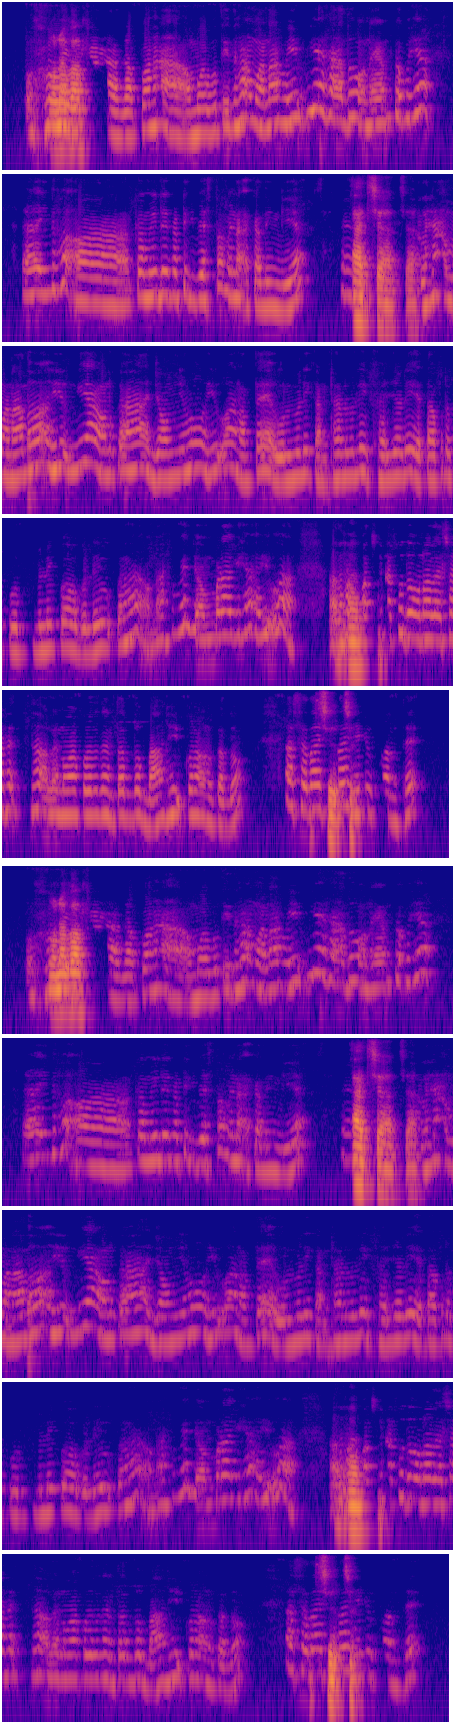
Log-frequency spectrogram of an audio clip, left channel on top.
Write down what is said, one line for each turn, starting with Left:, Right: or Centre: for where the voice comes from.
Left: ᱦᱳᱭ
Centre: ᱢᱚᱱᱳᱵᱷᱟᱵ
Left: ᱵᱚᱭᱦᱟ ᱜᱟᱯᱟ ᱦᱟᱸᱜ ᱚᱢᱵᱟᱵᱩᱛᱤ ᱫᱚ ᱦᱟᱸᱜ ᱢᱟᱱᱟᱣ ᱦᱩᱭᱩᱜ ᱜᱮᱭᱟ ᱦᱟᱸᱜ, ᱟᱫᱚ ᱚᱱᱮ ᱚᱱᱠᱟ ᱵᱚᱭᱦᱟ ᱦᱮᱸ ᱤᱧ ᱫᱚ ᱦᱟᱸᱜ ᱠᱟᱹᱢᱤ ᱨᱮ ᱠᱟᱹᱴᱤᱡ ᱵᱮᱥᱛᱚ ᱢᱮᱱᱟᱜ ᱠᱟᱹᱫᱤᱧ ᱜᱮᱭᱟ ᱦᱮᱸ,
Centre: ᱟᱪᱪᱷᱟ ᱟᱪᱪᱷᱟ
Left: ᱛᱟᱦᱚᱞᱮ ᱦᱟᱸᱜ ᱢᱟᱱᱟᱣ ᱫᱚ
Centre: ᱟᱪᱪᱷᱟ
Left: ᱦᱟᱸᱜ ᱦᱩᱭᱩᱜ ᱜᱮᱭᱟ᱾ ᱚᱱᱠᱟ ᱦᱟᱸᱜ ᱡᱚᱢ ᱧᱩ ᱦᱚᱸ ᱦᱩᱭᱩᱜᱼᱟ, ᱱᱚᱛᱮ ᱩᱞ ᱵᱤᱞᱤ ᱠᱟᱱᱴᱷᱟᱲ ᱵᱤᱞᱤ ᱠᱷᱟᱹᱡᱟᱹᱲᱤ ᱛᱟᱯᱚᱨᱮ ᱠᱩ ᱫ ᱵᱤᱞᱤ ᱠᱚ ᱵᱤᱞᱤ ᱟᱠᱟᱱᱟ ᱦᱟᱸᱜ, ᱚᱱᱟ ᱠᱚᱜᱮ ᱡᱚᱢ ᱵᱟᱲᱟ ᱜᱮ ᱦᱟᱸᱜ ᱦᱩᱭᱩᱜᱼᱟ᱾ ᱟᱫᱚ ᱦᱟᱸᱜ
Centre: ᱟᱪᱪᱷᱟ
Left: ᱯᱟ ᱛᱟ ᱠᱚᱫᱚ ᱞᱮᱥᱟᱲᱦᱮᱫ ᱛᱮᱫᱚ ᱟᱞᱮ ᱱᱚᱣᱟ ᱠᱚᱨᱮ ᱫᱚ ᱱᱮᱛᱟᱨ ᱫᱚ ᱵᱟᱝ ᱦᱩᱭᱩᱜ ᱠᱟᱱᱟ ᱚᱱᱠᱟ ᱫᱚ ᱾ ᱮ ᱥᱮᱫᱟᱭ, ᱥᱮᱫᱟᱭ
Centre: ᱟᱪᱪᱷᱟ
Left: ᱦᱩᱭᱩᱜ ᱠᱟᱱ ᱛᱟᱦᱮᱸᱫ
